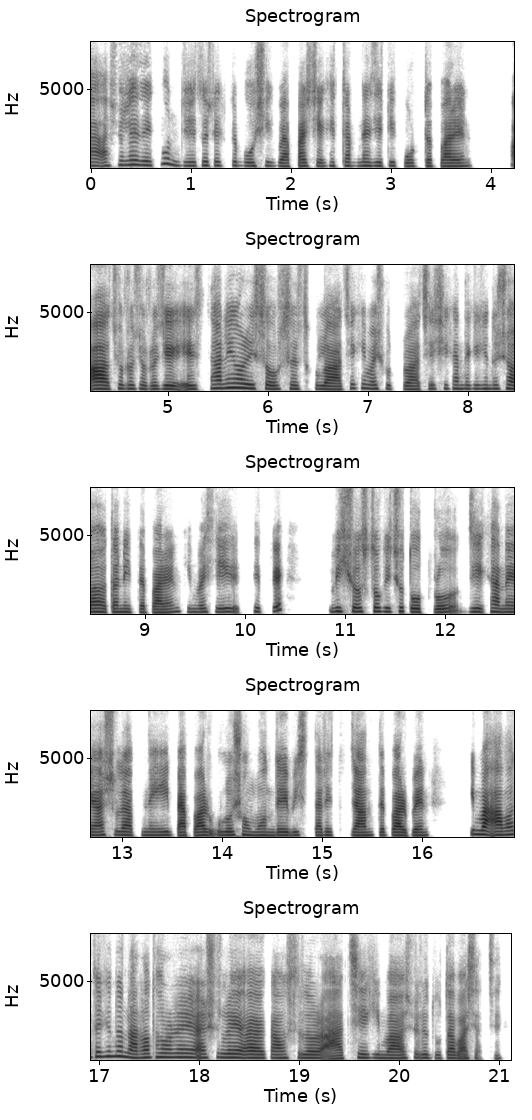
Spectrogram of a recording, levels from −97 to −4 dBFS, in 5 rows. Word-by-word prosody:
আসলে 265 +5 -6
দেখুন, 320 +7 -6
যেহেতু 220 +1 -7
এটা 235 - -8
একটা 230 - -12
বৈশ্বিক 210 +1 -6
ব্যাপার 195 +1 0
সেক্ষেত্রে 215 +2 -6
আপনি 210 +1 -11
যেটি 215 +1 -6
করতে 195 0 -5
পারেন, 195 +1 +1 0.5
আ - - +11 0.2
ছোট, 230 -2 -6
ছোট 210 -2 -5
যে 210 - +6 0.3
স্থানীয় 255 +3 +1
resources 215 -2 -2
গুলো 205 -2 +1
আছে 185 - -7
কিংবা 230 -3 -3
সূত্র 210 -1 -12
আছে, 220 - -6
সেখান 225 0 -6
থেকে 220 0 -6
কিন্তু 225 0 -5
সহায়তা 210 -2 +3
নিতে 195 -1 -3
পারেন। 185 +1 +4
কিংবা 205 -1 -4
সেই 210 +1 -1 0.2
ক্ষেত্রে 240 +2 -1 0.6
বিশ্বস্ত 235 +1 +1
কিছু 225 +2 -1
তথ্য, 205 - -1 0.4
যেখানে 215 -1 +1 0.2
আসলে 210 0 0
আপনি 195 0 -7
এই 200 - 0
ব্যাপারগুলো 195 +2 +3
সম্বন্ধে 195 -2 -1 0.2
বিস্তারিত 195 0 -3 0.2
জানতে 185 +2 +4
পারবেন, 185 0 +5 0.4
কিংবা 240 -1 +6
আমাদের 235 +6 +1
কিন্তু 305 0 0
নানা 225 +2 +3
ধরনের 250 0 +1
আসলে 235 0 -2
অ্যা 215 0 +5 0.2
কাউন্সিলর 205 0 0 0.2
আছে 185 +5 -4
কিংবা 200 -2 0
আসলে 210 +1 -6
দূতাবাস 195 +1 -1
আছে। 175 - -16
210 Hz, 160 wpm, -24 LUFS, 195-230 Hz, 0.6 s, আ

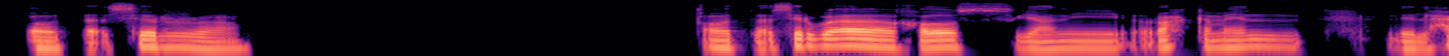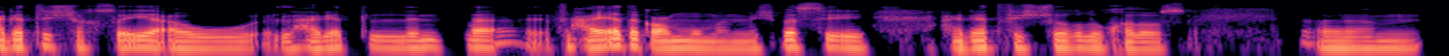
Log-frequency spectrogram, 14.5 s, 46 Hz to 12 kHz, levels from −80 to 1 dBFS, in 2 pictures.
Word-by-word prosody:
آه 100 -2 +3
تأثير 110 -5 0 2.3
آه، 110 0 +2
التأثير 120 +4 0
بقى 130 -2 +7
خلاص 110 +1 +2
يعني 100 0 -2
راح 115 +1 0
كمان 115 +2 -3 0.4
للحاجات 110 +5 0
الشخصّية، 115 -1 0
أو 100 -1 -1
الحاجات 100 +2 -2
اللي 110 -1 -2
أنت 115 +8 -2 0.2
في 120 - -7
حياتك 125 0 +5
عمومًا، 105 -1 +1
مش 100 0 -7
بس 115 0 0 0.4
حاجات 110 +1 -1
في - - -14
الشغل 110 +1 -1
وخلاص. 95 -2 -3 0.7
آمم، 105 0 -3
110 Hz, 105 wpm, -23 LUFS, 100-115 Hz, 2.3 s, بقى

